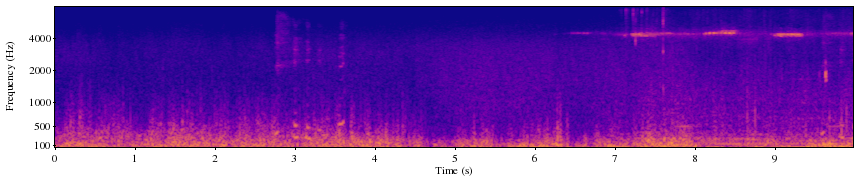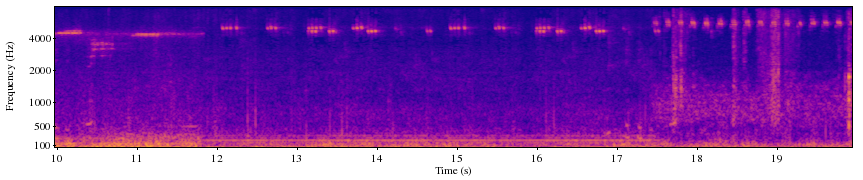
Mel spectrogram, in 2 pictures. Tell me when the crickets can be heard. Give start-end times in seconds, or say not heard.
6.5-19.9.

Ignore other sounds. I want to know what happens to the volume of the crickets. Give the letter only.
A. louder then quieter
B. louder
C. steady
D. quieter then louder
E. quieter
C.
